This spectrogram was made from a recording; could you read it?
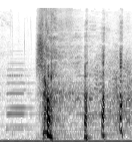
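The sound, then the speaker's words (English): A car horn honks four times from a car parked in a wheelchair parking space: one longer blast followed by three short, evenly spaced toots, moderately loud with a bright, brassy tone, and no one talking over it. “I'm starting to feel some bitterness towards that car right now.”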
